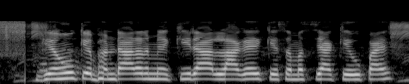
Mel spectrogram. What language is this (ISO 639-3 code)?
mai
